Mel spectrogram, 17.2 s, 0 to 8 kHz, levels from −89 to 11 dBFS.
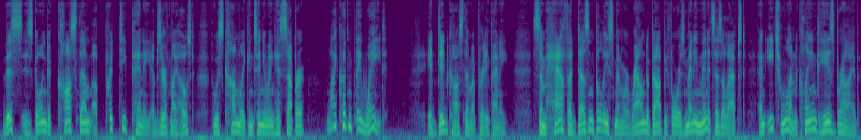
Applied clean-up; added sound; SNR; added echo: neural mask model Resemble Enhance denoiser.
